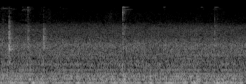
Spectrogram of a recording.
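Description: A steady mechanical hum over background noise, with a few faint light clicks.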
